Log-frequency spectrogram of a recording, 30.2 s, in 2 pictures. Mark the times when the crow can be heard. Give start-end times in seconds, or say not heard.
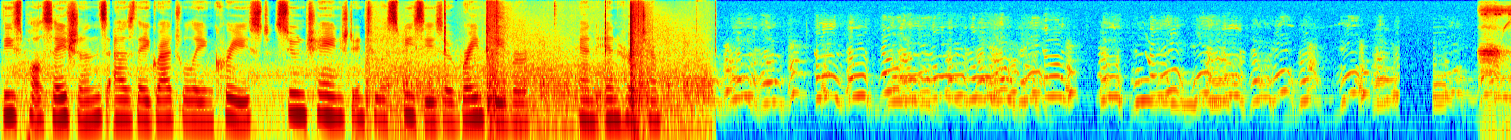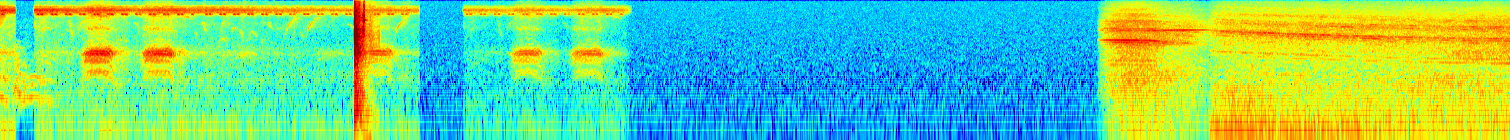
14.8-21.4.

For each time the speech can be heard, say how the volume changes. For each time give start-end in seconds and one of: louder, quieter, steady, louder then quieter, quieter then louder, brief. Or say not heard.
0.0-6.7 steady.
